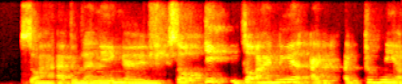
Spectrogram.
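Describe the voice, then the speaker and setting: A woman speaks at a fairly slow pace in a somewhat breathy voice, with ordinary pitch variation. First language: not English. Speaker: retired real-estate investor. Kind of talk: interview. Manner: halting, many repetitions.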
